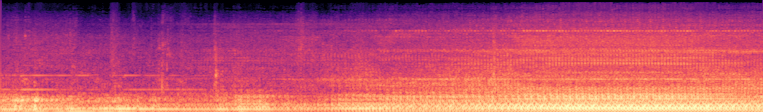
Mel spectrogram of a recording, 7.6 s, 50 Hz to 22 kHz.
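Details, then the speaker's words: 2012 Hyundai Veloster at cold idle with one header bolt removed: sharp, rapid puffing tick over the engine note growing louder; exhaust leak at header joint, sounding little different than before. "So theoretically the car should have an even worse exhaust leak now, and we have to go back to Harbor Freight."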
